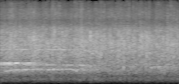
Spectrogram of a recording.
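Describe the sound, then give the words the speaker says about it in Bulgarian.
An audience applauds steadily for a preacher during a sermon, a dense wash of many hands clapping at an even, sustained loudness with no voices standing out. “О, хайде, дай му едно дарение на копляскане, като че вярваш това, което проповядва.”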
